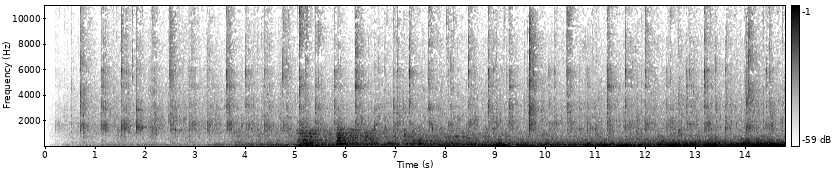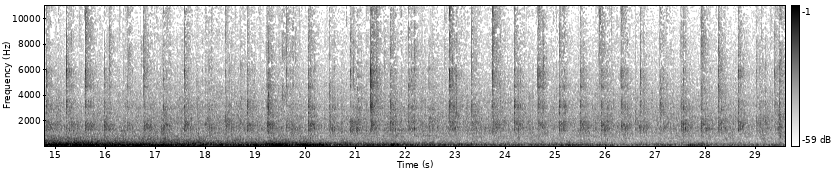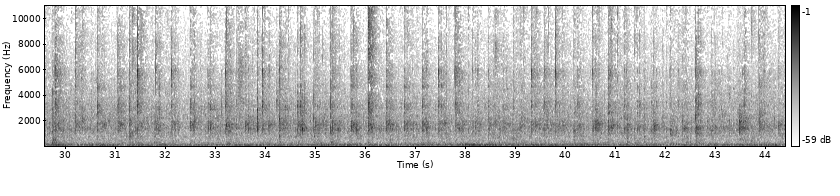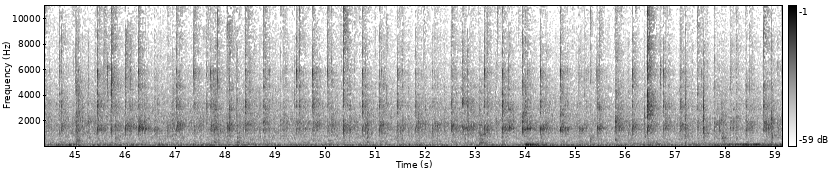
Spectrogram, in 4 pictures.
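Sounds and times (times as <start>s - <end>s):
rain dripping: 0.0s - 59.1s
distant thunder rumble: 4.0s - 23.5s.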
